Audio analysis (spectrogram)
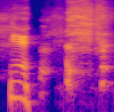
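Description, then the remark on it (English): A short cough bursts out, followed by a few rough throaty bursts and breaths, as if someone is clearing a tickle from the chest. “Hang on, I got a cough.”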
